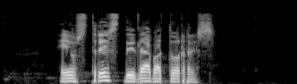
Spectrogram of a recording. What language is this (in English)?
Galician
